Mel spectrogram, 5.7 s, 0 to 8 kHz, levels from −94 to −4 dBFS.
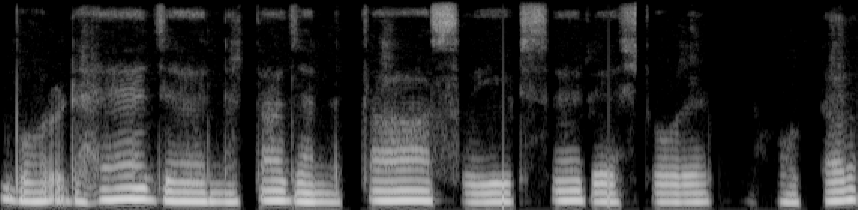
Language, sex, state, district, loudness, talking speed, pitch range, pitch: Rajasthani, male, Rajasthan, Nagaur, -28 LUFS, 85 wpm, 125-145 Hz, 135 Hz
